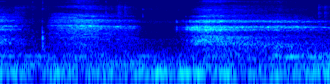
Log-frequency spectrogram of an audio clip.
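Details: Heavy breathing after exertion.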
